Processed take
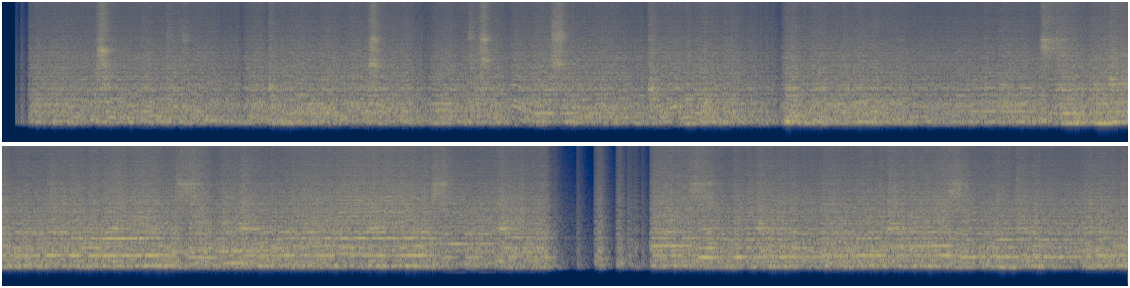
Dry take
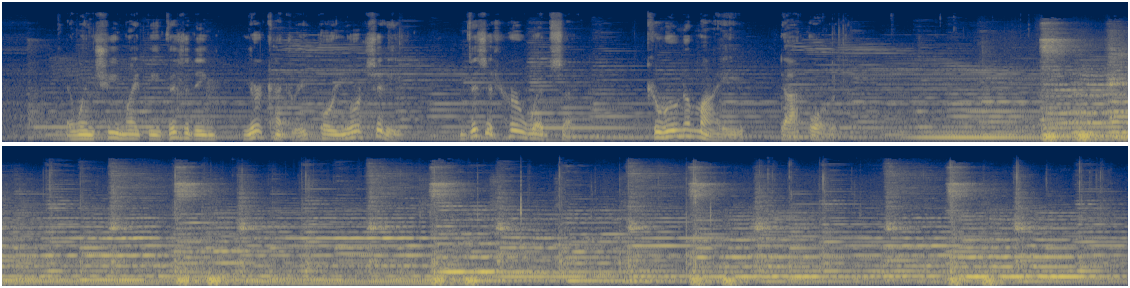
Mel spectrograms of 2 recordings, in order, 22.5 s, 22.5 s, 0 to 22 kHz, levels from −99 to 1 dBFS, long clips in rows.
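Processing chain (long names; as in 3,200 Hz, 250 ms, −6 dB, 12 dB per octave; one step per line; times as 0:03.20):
0:16.67–0:17.74: gate with flip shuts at −19 dBFS, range −24 dB
comparator with hysteresis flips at −40 dBFS
Chebyshev high-pass filter 550 Hz, order 10
coupled-rooms reverb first 0.3 s, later 1.8 s, from −27 dB, DRR −8.5 dB
level −5 dB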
